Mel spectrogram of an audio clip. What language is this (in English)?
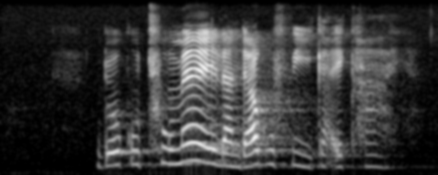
Xhosa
